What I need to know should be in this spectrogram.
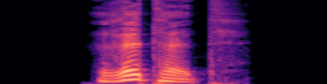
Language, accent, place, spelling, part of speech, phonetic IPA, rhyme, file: German, Germany, Berlin, rittet, verb, [ˈʁɪtət], -ɪtət, De-rittet.ogg
- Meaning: inflection of reiten: 1. second-person plural preterite 2. second-person plural subjunctive II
